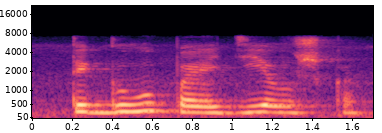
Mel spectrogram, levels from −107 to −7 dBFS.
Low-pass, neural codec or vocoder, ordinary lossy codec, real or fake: 7.2 kHz; none; none; real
